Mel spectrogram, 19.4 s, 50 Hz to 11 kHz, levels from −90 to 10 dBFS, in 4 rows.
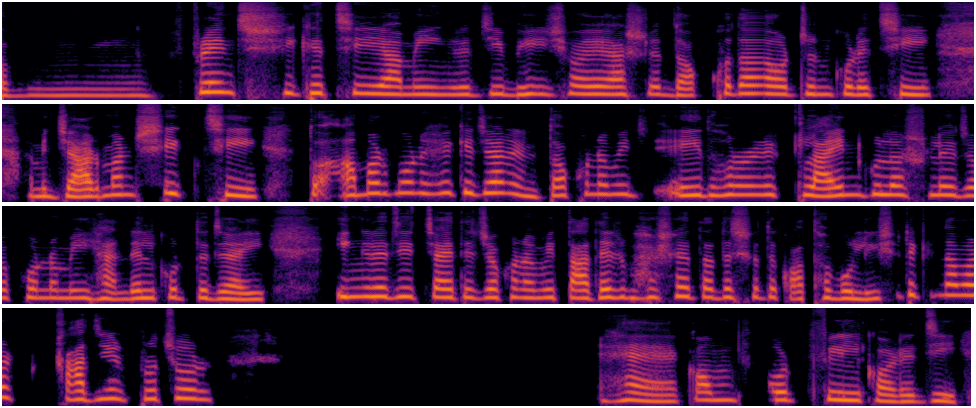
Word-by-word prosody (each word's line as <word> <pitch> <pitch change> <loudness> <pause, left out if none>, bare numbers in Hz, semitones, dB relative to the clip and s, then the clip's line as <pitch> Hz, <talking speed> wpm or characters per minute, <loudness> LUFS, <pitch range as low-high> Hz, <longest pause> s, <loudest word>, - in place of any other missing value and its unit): উম 210 0 -8 0.3
French 320 -2 +5 0.2
শিখেছি, 285 +1 -1 0.2
আমি 245 0 0
ইংরেজি 240 +1 -2
বিষয়ে 255 +1 +1
আসলে 250 0 -5
দক্ষতা 265 +6 -1 0.2
অর্জন 250 +1 -1
করেছি। 240 +1 0 0.5
আমি 245 0 0
জার্মান 245 +6 +4
শিখছি। 325 -4 0 0.4
তো - - 0 0.2
আমার 345 +4 +2
মনে 360 -1 -1
হয় 360 -1 -3
কি - - +5
জানেন? 340 -7 +3
তখন 300 +4 -2
আমি 315 - -3
যে - - -42 0.2
এই 285 - +5
ধরনের 295 +1 +1
ক্লায়েন্ট 280 0 +4
গুলো 305 -1 +4
আসলে 290 +1 -1
যখন 275 +1 -2
আমি 255 0 -2
হ্যান্ডেল 240 +2 +2
করতে 260 -1 -2
যাই 210 -2 +3 0.5
ইংরেজির 300 0 +3
চাইতে 275 0 +3
যখন 275 +1 0
আমি 270 - 0
তাদের 270 +2 +5
ভাষায় 290 +3 0
তাদের 280 -1 0
সাথে 285 -1 -4
কথা 230 +3 -5
বলি 225 -2 +2
সেটা 360 +4 -3
কিন্তু 350 +1 -2
আমার 345 -1 +4
ক - - -83 0.2
কাজের 280 +2 +3
প্রচুর 300 +1 +1 2.1
হ্যাঁ 230 -4 +2 0.2
কমফোর্ট 255 0 -1
ফিল 260 -3 +4
করে, 205 -2 +2
জি। 225 - +1
270 Hz, 165 wpm, -24 LUFS, 245-295 Hz, 2.1 s, French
